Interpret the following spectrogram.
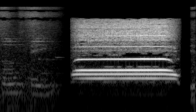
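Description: Steam whistle sound effect: a loud chord of several pitches held steady over a hiss. It starts abruptly about a second in and lasts about a second and a half, then cuts off.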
